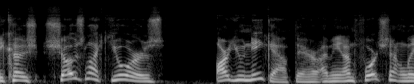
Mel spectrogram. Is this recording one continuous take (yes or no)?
yes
